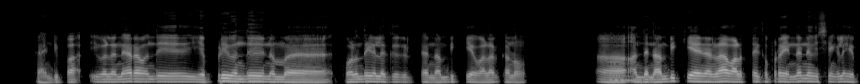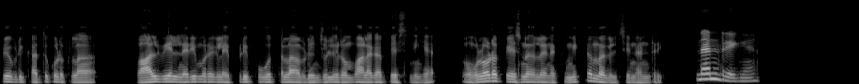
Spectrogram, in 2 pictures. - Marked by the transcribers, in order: drawn out: "நம்ம"
- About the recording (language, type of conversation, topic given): Tamil, podcast, குழந்தைகளிடம் நம்பிக்கை நீங்காமல் இருக்க எப்படி கற்றுக்கொடுப்பது?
